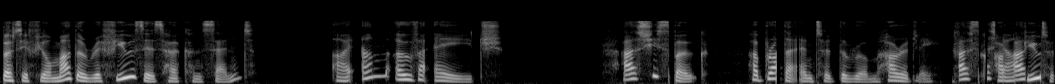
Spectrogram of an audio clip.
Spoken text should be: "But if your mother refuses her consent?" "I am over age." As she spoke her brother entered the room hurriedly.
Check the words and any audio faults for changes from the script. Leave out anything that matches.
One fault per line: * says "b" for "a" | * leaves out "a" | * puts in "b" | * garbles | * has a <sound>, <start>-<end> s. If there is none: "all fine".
* has a dropout, 7.8-7.8 s
* garbles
